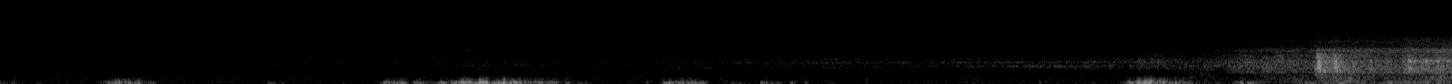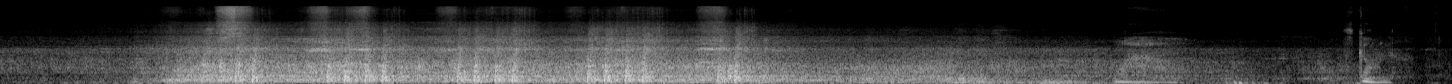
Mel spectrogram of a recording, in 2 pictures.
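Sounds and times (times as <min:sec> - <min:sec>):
train passing overhead: 0:08.2 - 0:29.0.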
